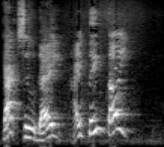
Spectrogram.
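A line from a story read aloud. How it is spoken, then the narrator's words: Loud command. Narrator (Vietnamese): Đệ nhất sứ giả quát lớn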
